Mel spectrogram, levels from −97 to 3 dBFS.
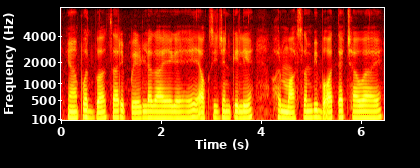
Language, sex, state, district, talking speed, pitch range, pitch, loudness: Hindi, male, Uttar Pradesh, Lalitpur, 165 wpm, 120-125 Hz, 125 Hz, -18 LUFS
